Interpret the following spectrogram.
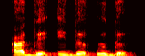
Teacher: जुबान की जो नोक है हमारी वो ऊपर वाले दो दांतों के किनारे से लगती है ना वो बाहर निकलती है ना वो अंदर रहती है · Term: दाल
